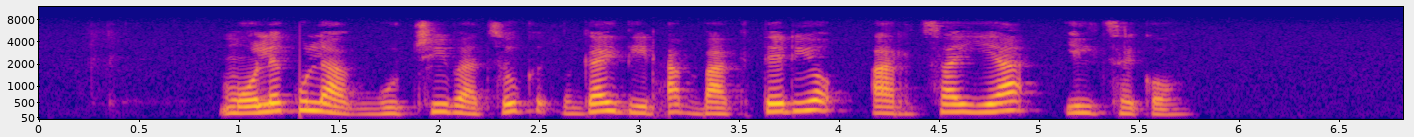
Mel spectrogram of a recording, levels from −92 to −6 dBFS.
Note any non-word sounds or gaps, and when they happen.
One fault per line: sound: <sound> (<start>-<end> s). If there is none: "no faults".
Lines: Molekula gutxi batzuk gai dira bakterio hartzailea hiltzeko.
sound: dropout (3.1-3.1 s)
